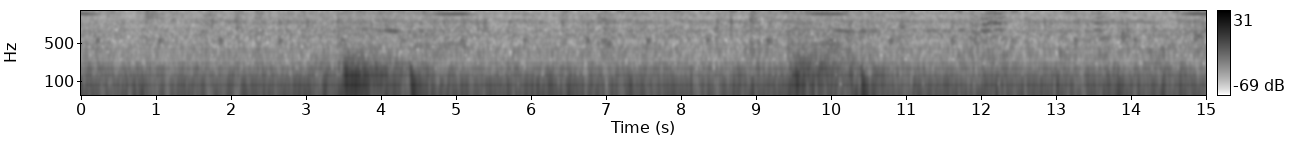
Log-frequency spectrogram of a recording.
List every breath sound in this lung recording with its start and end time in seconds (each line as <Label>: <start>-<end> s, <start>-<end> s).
Inhalation: 3.40-4.43 s, 9.41-10.54 s
Wheeze: 3.40-3.91 s
Crackles: 9.41-10.54 s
